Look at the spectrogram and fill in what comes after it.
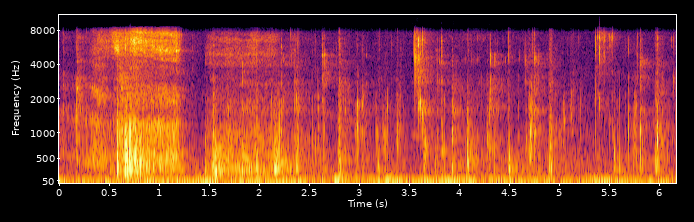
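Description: Close-miked mouth sounds of chewing a mouthful of creamy red-sauce pasta: wet smacking with many short, sharp clicks, loudest about half a second to a second in.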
